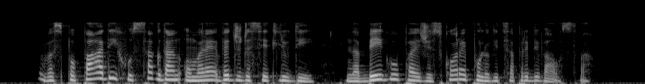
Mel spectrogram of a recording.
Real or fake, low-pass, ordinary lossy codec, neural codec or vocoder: real; 7.2 kHz; none; none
